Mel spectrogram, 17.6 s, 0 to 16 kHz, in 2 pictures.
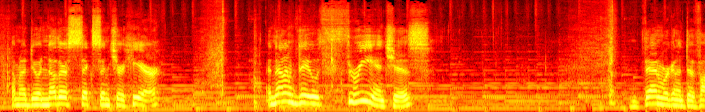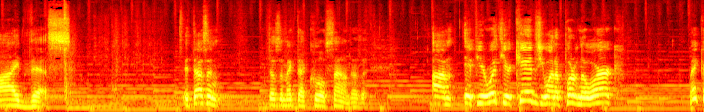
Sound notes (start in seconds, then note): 2.6 pencil draws on wood; 7.0 pencil draws on wood; 10.1 waves saw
